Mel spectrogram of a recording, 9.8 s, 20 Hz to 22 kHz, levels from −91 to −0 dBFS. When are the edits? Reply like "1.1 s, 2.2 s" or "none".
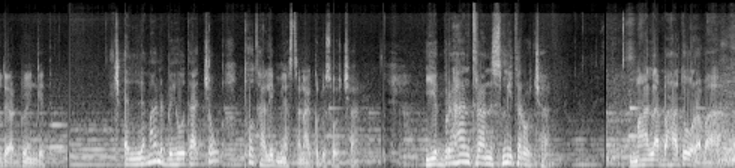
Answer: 1.0 s, 8.1 s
